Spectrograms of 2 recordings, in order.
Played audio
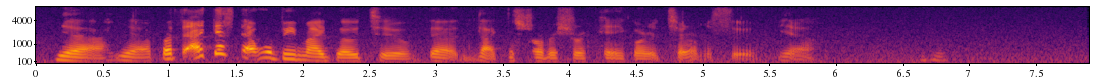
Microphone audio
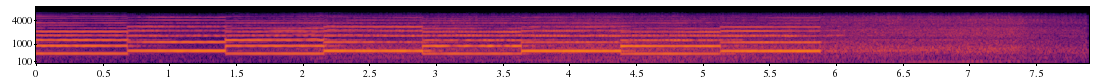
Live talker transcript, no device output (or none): none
